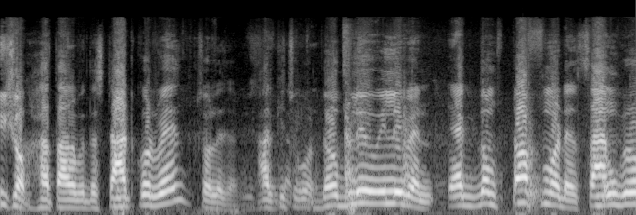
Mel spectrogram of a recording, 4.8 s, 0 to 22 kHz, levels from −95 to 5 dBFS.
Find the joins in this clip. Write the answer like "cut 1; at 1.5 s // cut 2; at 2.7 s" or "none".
cut 1; at 2.2 s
